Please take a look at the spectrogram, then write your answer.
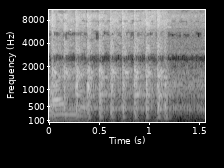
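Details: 1995 Volvo 850 crank no start: starter cranks evenly about eight pulses a second, never catches, then stops; the failing fuel injection relay (gray, left of fan relay) isn't feeding fuel until tapped with key on.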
